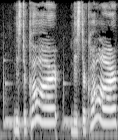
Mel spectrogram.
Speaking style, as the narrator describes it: yelled

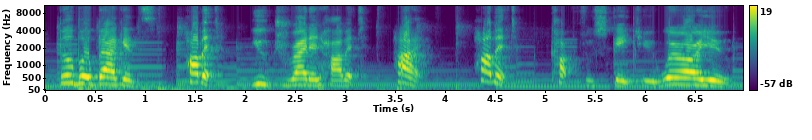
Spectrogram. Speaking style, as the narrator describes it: shouted and called

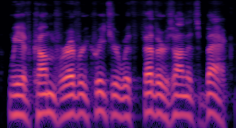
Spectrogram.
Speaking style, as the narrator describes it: the terrible things thundered

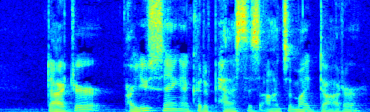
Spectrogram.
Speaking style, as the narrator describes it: asked the patient's father in an almost apologetic tone

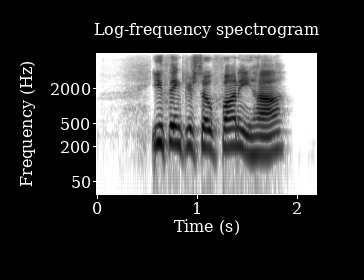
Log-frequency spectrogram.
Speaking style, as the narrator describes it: She shouted

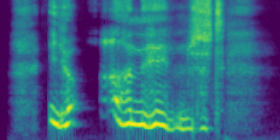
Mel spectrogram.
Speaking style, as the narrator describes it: Crowley gasps

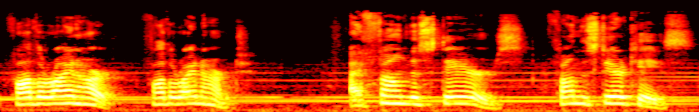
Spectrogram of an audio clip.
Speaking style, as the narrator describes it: Instinctively, Peter called out

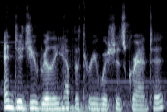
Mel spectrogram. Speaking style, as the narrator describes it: asked Mr

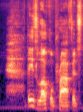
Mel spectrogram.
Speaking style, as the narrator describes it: the bishop sighed

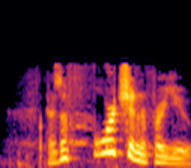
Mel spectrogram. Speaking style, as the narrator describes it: cried Jinx

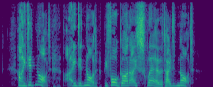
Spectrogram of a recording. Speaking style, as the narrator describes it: cried our wretched prisoner

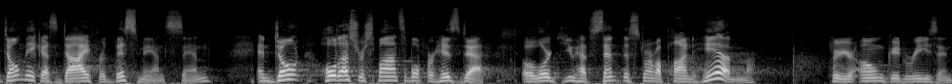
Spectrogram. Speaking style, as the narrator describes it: pleaded

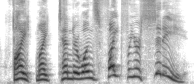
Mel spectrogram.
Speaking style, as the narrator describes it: shouted down

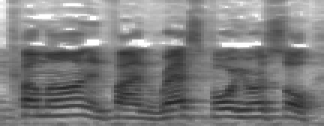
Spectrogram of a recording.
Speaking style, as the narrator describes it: Shouting

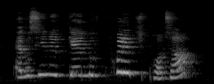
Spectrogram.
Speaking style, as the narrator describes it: he asked excitedly

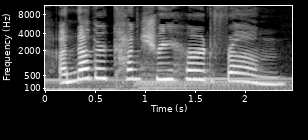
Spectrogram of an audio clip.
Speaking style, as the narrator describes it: Francie shouted with the other kids

